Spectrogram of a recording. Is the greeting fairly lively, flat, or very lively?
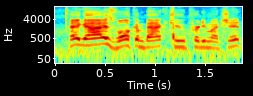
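flat. It is said flatly, without enthusiasm.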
